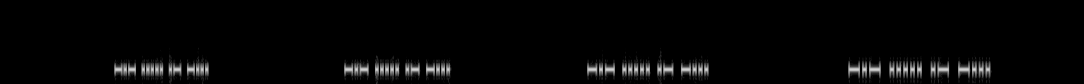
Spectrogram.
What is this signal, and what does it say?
Morse code, heard as a keyed tone, about 46 wpm, 700 Hz. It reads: K5AB K5AB K5AB K5AB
